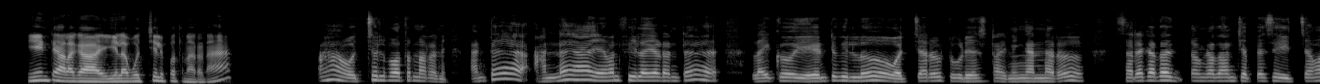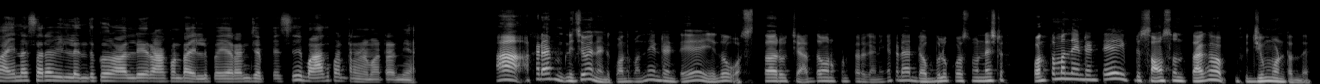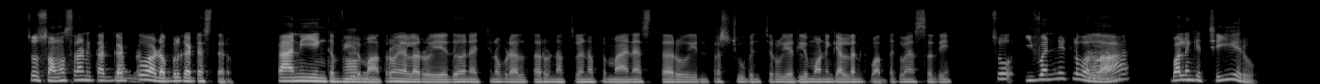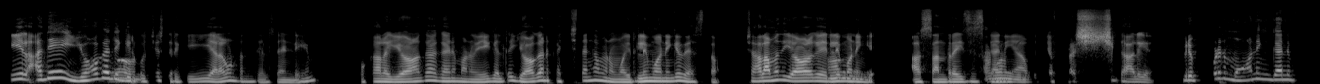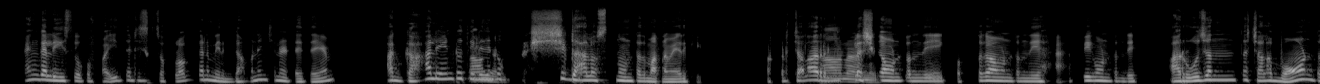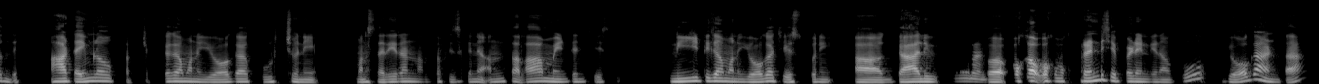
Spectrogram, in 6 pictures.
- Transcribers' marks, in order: in English: "టూ డేస్ ట్రైనింగ్"; "సంవత్సరం దాకా" said as "సంవ్‌సుం తాగా"; in English: "సో"; sad: "ఇంక వీరు మాత్రం వెళ్లరు. ఏదో … ఎర్లీ మార్నింగేళ్ళడానికి బద్ధకమేస్తది"; in English: "ఇంట్రెస్ట్"; in English: "ఎర్లీ"; in English: "సో"; in English: "ఎర్లీ"; in English: "ఎర్లీ"; in English: "సన్‌రైజెస్"; in English: "ఫ్రెష్"; stressed: "ఫ్రెష్"; in English: "మార్నింగ్"; in English: "సడన్‌గా"; in English: "ఫైవ్ థర్టీ సిక్స్ ఓ క్లాక్"; in English: "ఫ్రెష్"; stressed: "ఫ్రెష్"; in English: "రిప్లే‌ష్‌గా"; in English: "హ్యాపీగా"; in English: "ఫిజిక్‌ని"; in English: "మెయింటైన్"; in English: "నీట్‌గా"; in English: "ఫ్రెండ్"
- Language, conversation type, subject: Telugu, podcast, యోగా చేసి చూడావా, అది నీకు ఎలా అనిపించింది?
